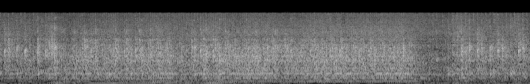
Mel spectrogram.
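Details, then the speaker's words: Mercedes five-cylinder diesel with worn injector nozzles, before Bosio nozzle replacement: rough idle with a loud, rapid metallic knocking clatter, like ball bearings rattling inside. "I want to show you what an engine sounds like that has bad nozzles when I crank this up I want you to hear the knocking now not only is this engine running rough as you can see it also sounds like there's ball bearings inside"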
